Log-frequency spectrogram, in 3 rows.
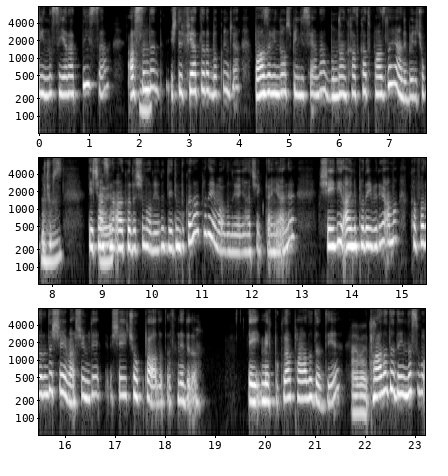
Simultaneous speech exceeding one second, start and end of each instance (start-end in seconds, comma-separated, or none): none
